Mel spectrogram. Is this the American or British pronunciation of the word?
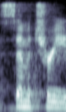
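British. It is said with a British pronunciation. This is the older aristocratic English form.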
